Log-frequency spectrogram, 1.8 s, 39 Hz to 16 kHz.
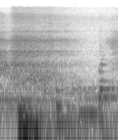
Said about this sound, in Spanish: Inhala. Exhala. La respiración de cuatro tiempos que me enseñó mi mamá. 1, 2, 3, 4. 1, 2, tres, cuatro.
